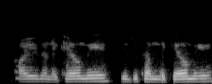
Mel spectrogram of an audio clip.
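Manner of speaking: toneless, flat, deadpan monotone delivery. Recapping a scene from a show, imitating a character's reaction: monotone voice. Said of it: "In like a monotone ass voice".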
